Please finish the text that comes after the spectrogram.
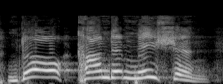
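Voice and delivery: slow, weighty No condemnation with No stressed; emphatic no. Shown as a demonstration. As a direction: lean hard on No condemnation, slowly. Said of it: "very direct and very dyn-, dynamic and very emphatic".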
